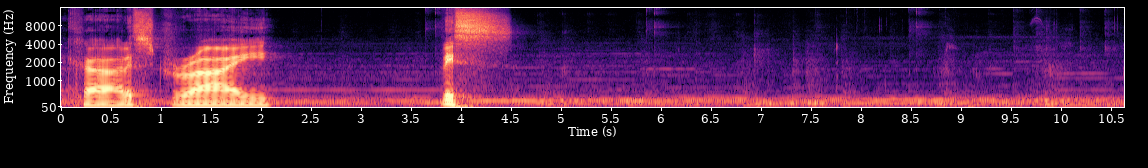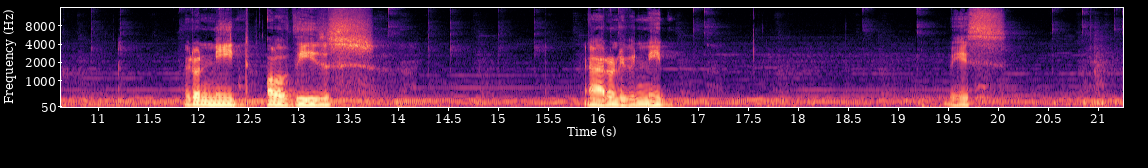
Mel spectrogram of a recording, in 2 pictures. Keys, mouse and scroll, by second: 6.1-8.5 drag, 12.4 x, 14.0 x, 17.6 Left, 18.7 click, 19.2 x.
